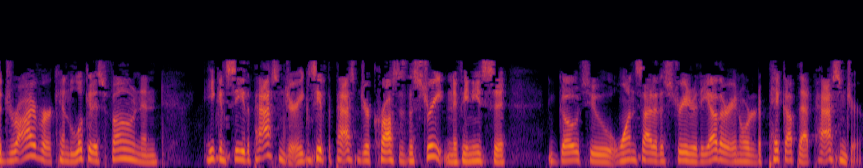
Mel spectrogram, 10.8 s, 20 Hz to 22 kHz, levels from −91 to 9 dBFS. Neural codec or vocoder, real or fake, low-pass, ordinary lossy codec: none; real; 7.2 kHz; MP3, 24 kbps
